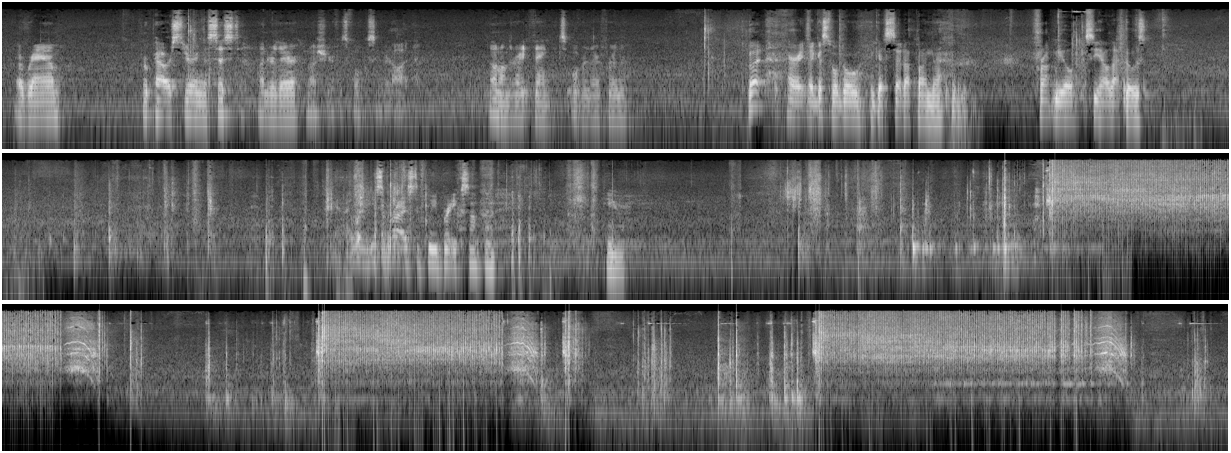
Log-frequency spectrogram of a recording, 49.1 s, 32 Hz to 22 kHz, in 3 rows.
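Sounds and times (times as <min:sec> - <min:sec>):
impact wrench hammering: 0:36.9 - 0:40.6, 0:43.2 - 0:47.9.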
